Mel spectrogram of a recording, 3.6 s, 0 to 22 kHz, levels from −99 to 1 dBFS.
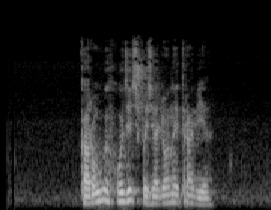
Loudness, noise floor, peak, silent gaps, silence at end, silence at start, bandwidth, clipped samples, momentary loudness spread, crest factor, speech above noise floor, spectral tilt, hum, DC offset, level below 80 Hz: -29 LUFS; -68 dBFS; -12 dBFS; none; 0.8 s; 1.05 s; 10.5 kHz; under 0.1%; 9 LU; 20 dB; 40 dB; -6 dB/octave; none; under 0.1%; -76 dBFS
